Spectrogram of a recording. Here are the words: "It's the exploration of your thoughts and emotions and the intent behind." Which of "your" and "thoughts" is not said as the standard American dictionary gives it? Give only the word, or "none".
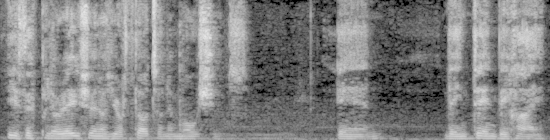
none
